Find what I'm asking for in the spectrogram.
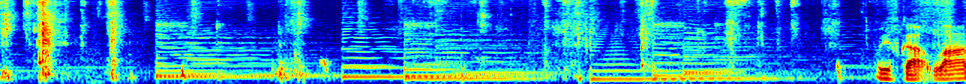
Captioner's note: packaging rustling while synth music continues playing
